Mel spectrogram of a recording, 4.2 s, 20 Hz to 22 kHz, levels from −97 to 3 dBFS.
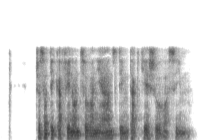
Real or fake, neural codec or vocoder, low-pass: fake; codec, 16 kHz in and 24 kHz out, 1 kbps, XY-Tokenizer; 5.4 kHz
